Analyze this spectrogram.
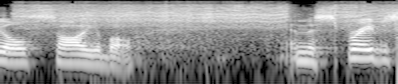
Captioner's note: bottle spraying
